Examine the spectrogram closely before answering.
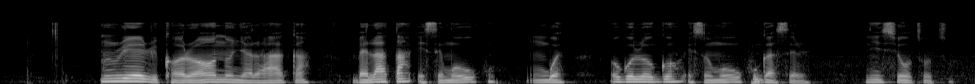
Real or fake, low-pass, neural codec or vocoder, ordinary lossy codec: real; 7.2 kHz; none; none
